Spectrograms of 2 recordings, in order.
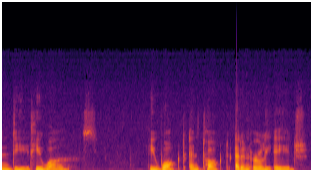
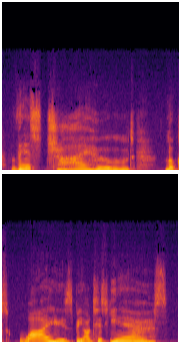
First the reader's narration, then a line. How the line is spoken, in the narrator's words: everyone around the cradle exclaimed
